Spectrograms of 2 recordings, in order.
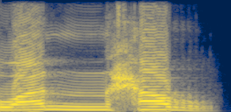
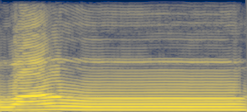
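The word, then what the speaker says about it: وانحر: Fasalli li rabbika wanhar. Fasalli li rabbika wanhar. Ya. Tidak dibaca dengung. Dan kalau misalnya dengung, salah membacanya. Contoh, fasalli li rabbika wan. Nah, itu salah membacanya ya. Karena idhar membacanya jelas.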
